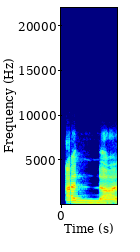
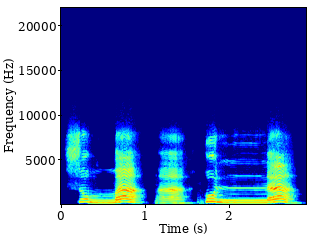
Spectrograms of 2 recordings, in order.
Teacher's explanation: Nun yang bersabdu dan mim yang bersabdu ni dia single lah, dia huruf dia single tu bersabdu. Maka kita kena baca dengan dengung mengikut huruf sebelumnya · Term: wajib gunnah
